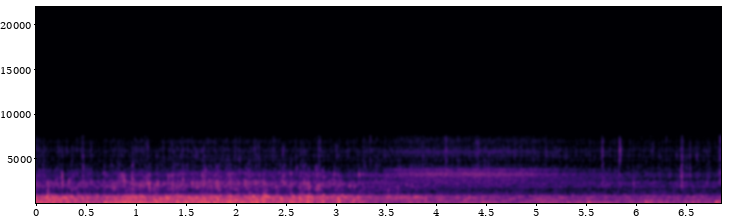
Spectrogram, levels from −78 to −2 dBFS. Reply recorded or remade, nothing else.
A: remade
